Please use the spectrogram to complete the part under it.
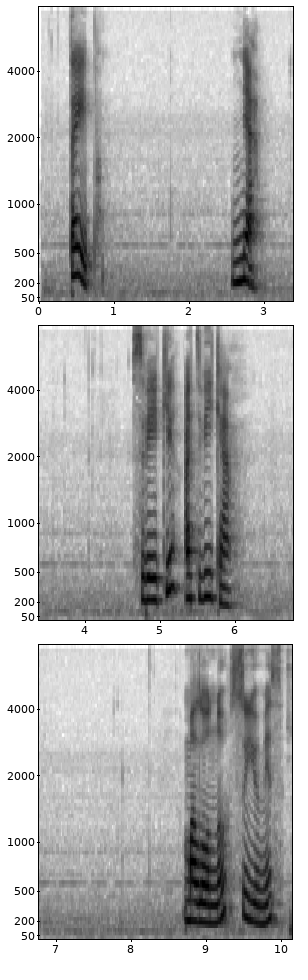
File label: Lithuanian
